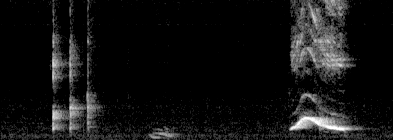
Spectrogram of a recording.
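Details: African grey parrot, one month after rescue, giving two quick clicks, a soft low squeak, then a loud rising-and-falling whistle.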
